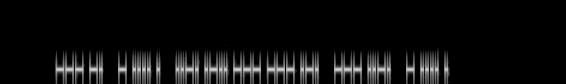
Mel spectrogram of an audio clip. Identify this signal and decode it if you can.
Morse code, heard as a keyed tone, about 50 wpm, 700 Hz. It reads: ON THE FLOOR OF THE
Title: Sets of 5 Words 50wpm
